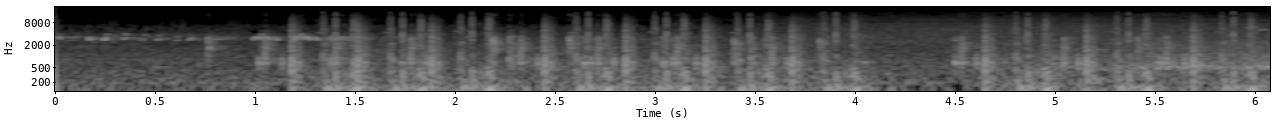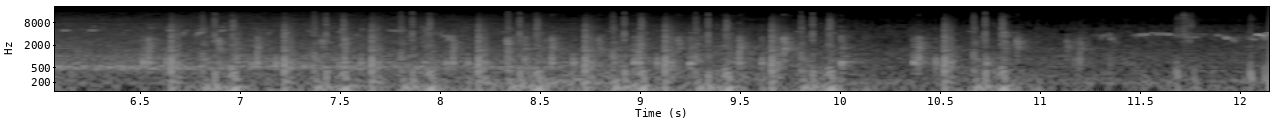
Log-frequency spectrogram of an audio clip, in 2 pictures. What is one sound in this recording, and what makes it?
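Quick clicks and soft pops sound as items are picked up one after another.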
